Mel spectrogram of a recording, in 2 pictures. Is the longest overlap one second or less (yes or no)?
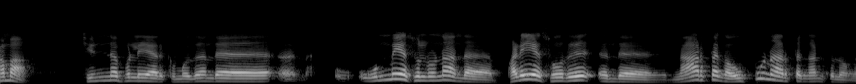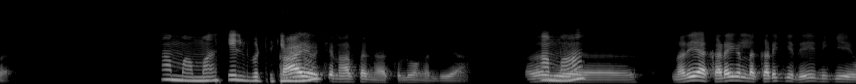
yes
